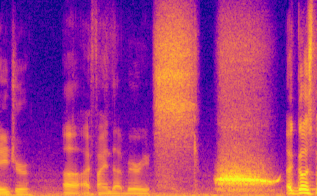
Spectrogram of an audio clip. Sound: deep breath

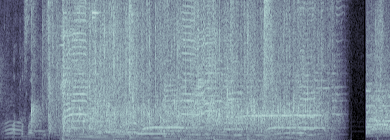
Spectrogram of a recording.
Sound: clapping; energetic music

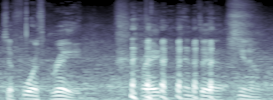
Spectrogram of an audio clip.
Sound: laughing

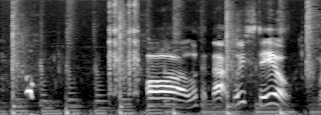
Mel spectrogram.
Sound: camera shuttering

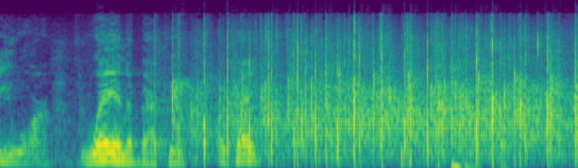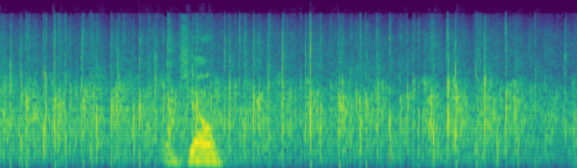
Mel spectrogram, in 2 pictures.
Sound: applause

